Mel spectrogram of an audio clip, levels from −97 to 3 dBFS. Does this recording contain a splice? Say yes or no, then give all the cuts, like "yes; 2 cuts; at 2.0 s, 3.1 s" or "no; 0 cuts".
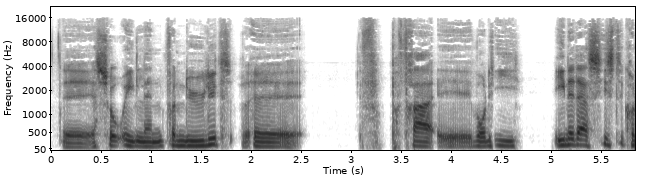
yes; 1 cut; at 4.4 s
